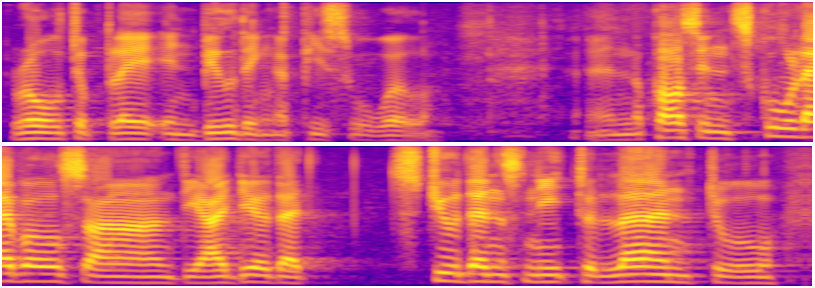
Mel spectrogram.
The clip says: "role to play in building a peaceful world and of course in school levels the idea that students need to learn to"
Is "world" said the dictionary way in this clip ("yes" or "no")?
no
